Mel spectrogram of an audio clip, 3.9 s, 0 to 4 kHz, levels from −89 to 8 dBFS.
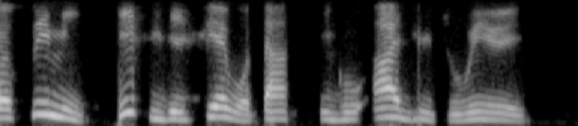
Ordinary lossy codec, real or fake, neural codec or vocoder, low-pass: Opus, 16 kbps; fake; codec, 16 kHz, 2 kbps, X-Codec, HuBERT features, trained on balanced general audio; 3.6 kHz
